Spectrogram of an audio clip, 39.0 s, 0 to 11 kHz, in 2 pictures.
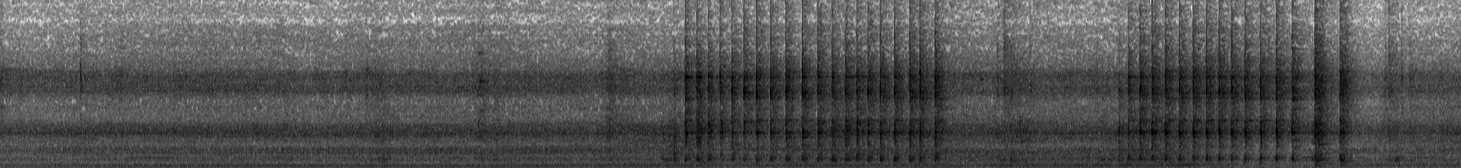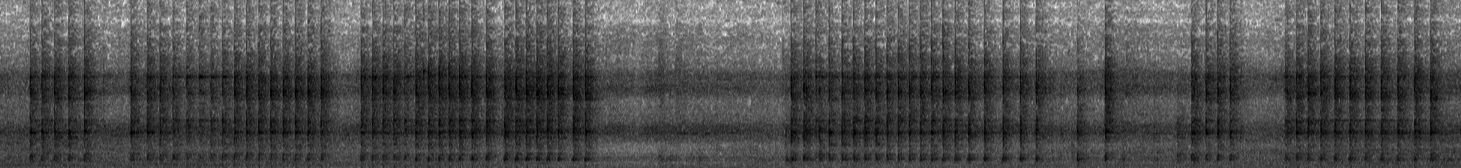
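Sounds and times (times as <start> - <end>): diesel engine running: 0.0 - 38.9
hydraulic breaker pounding rock: 8.1 - 18.8, 19.6 - 27.6, 29.6 - 38.9.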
